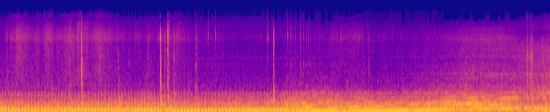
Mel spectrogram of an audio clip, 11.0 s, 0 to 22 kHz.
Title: Ape50 weird engine sound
